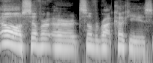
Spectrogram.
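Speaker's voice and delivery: ordinary talk, nothing marked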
